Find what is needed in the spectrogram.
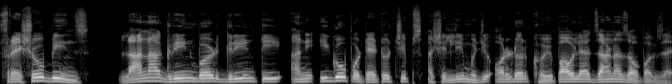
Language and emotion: Goan Konkani, neutral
